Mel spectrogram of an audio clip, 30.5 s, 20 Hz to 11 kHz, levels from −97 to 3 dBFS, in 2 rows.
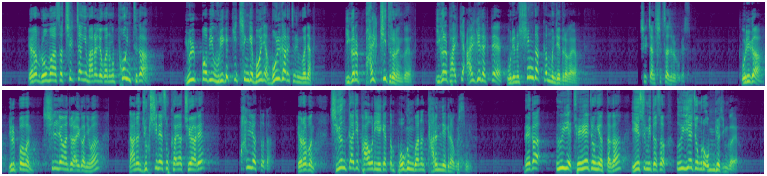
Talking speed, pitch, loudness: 320 characters per minute, 225 Hz, -16 LUFS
